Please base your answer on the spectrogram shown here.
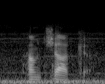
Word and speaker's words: Kamchatka: Kamchatka.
